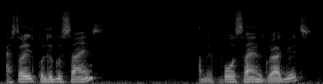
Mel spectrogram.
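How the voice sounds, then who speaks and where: A man's voice: mid-range voice, fairly quick, dark tone. A middle-aged Nigerian man, an actor being interviewed, telling personal stories in an emphatic, conversational way with repeated phrases. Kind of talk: animated personal storytelling in conversation.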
